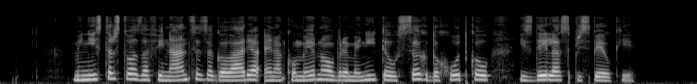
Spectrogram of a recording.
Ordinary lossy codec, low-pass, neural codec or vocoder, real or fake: none; 9.9 kHz; vocoder, 22.05 kHz, 80 mel bands, WaveNeXt; fake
